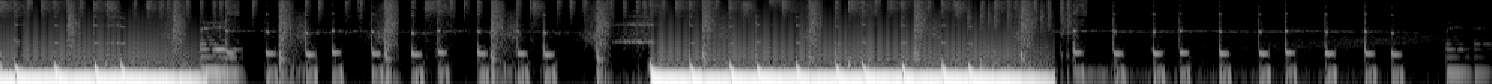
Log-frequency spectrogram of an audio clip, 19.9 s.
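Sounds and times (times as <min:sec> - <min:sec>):
boosted bass: 0:00.0 - 0:03.1, 0:08.7 - 0:14.1.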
